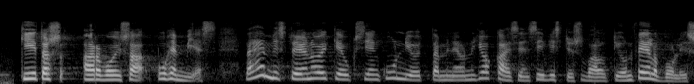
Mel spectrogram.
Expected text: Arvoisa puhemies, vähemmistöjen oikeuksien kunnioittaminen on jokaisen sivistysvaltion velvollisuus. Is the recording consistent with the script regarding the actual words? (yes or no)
yes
